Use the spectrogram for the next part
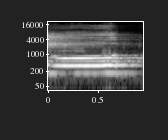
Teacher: حمزہ نون زیر ان، نون زبر نہ، ہا الٹا پیش ہو، تو ہا کے اوپر الٹا پیش ہے، کھڑی زبر کھڑی زیر، یہ الٹا پیش جس حرف کے اوپر آ جائیں ہم اس حرف کو ایک الف کی مقدار لمبا کر کے پڑھتے ہیں۔ تو یہاں پر ہم ہا کو ایک الف کی مقدار لمبا کر کے پڑھیں گے۔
